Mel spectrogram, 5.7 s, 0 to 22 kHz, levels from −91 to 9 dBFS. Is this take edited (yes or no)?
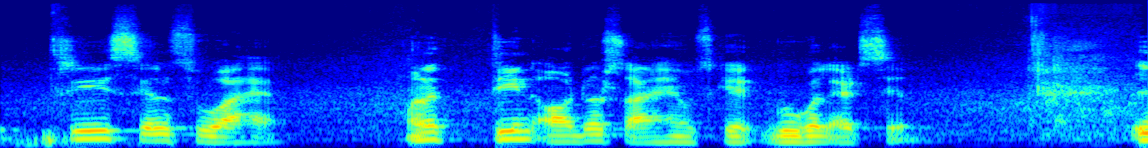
no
